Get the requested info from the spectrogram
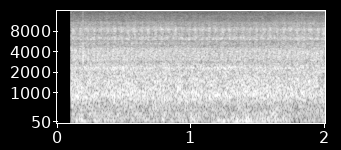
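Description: Steady outdoor background noise, a low rumble with hiss and no distinct tones, starting abruptly as the recording begins.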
